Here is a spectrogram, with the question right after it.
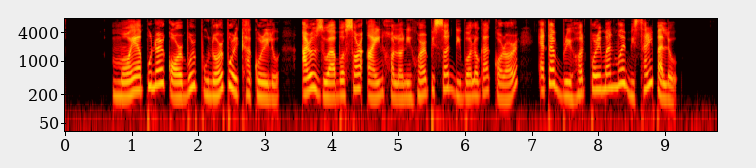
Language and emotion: Assamese, surprised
